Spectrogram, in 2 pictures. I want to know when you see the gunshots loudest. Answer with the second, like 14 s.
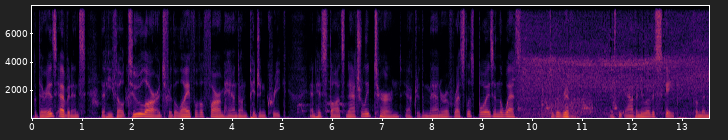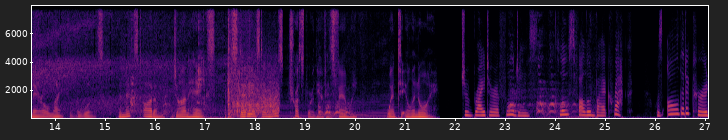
18 s.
